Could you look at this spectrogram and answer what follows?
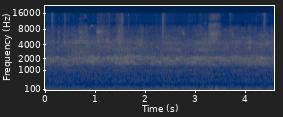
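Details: Some 250,000 starlings leave their roost at 05:45 in March at Gibraltar Point NNR; a thick, even roar of overlapping chirps and squeaks from the huge flock, with low rumbling wind.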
